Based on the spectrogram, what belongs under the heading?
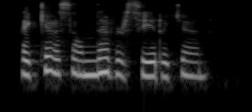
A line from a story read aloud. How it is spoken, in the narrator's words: he added wistfully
